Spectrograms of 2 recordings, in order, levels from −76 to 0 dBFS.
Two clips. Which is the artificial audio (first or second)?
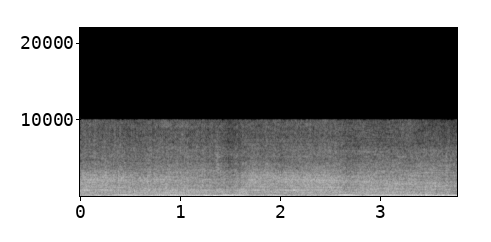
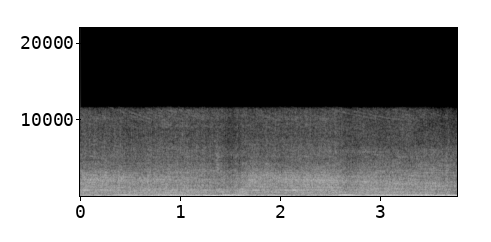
first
